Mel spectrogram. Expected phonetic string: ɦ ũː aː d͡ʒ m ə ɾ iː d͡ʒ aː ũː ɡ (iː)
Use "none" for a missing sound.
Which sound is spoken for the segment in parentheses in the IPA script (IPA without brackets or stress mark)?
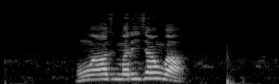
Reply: aː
